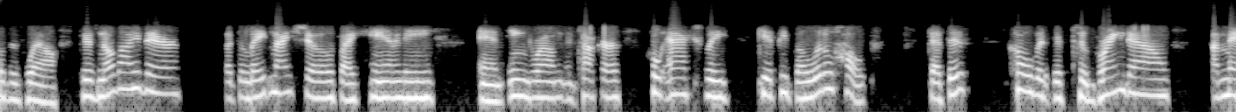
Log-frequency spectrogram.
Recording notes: Hits the phones.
